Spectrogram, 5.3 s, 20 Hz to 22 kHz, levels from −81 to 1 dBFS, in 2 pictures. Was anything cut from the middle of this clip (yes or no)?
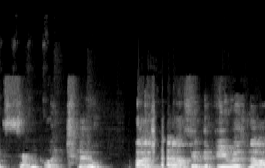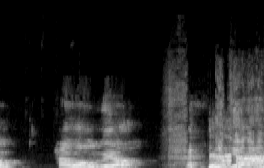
yes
